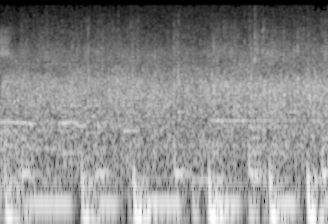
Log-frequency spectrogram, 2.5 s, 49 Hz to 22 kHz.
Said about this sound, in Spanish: En total, 164 programas. Nada más ni nada menos. ¿Eh? aplauso ahí. Gracias.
